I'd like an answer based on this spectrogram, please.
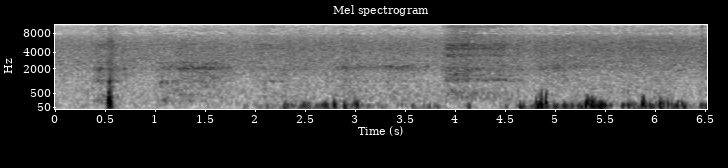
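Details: A large bull that wandered into a campsite one morning snorts while meeting a bulldog named Nipsey. One sharp puff comes early, then a cluster of rough, breathy low exhalations after four seconds.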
